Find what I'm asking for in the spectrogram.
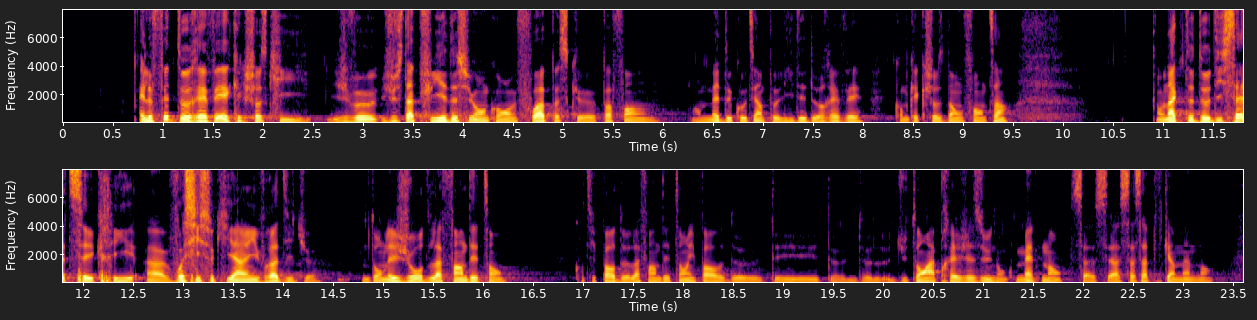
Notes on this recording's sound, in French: Enregistré à l'église CVV, le 31/01/2021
